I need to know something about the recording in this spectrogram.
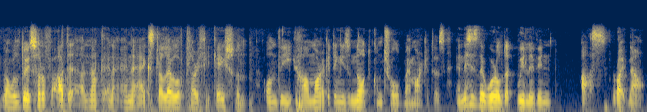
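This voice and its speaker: A man speaking as a guest on a video-call panel, thoughtful, restarting his sentences and filling pauses with ums. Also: medium pitch, gravelly, a bit bright, lo-fi sound.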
